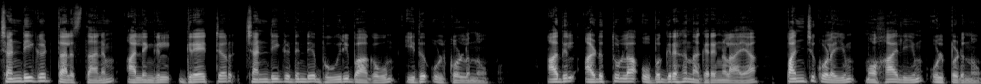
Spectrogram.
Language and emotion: Malayalam, neutral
